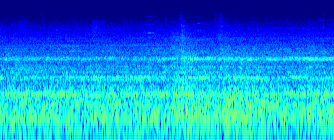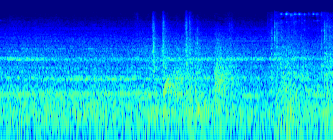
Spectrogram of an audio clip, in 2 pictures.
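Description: Assembly-plant floor noise: a steady machinery drone carrying a thin held whine, with a few sharp metallic knocks near the end.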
